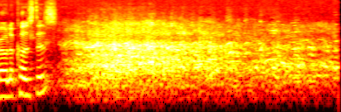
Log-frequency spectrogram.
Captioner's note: audience laughing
